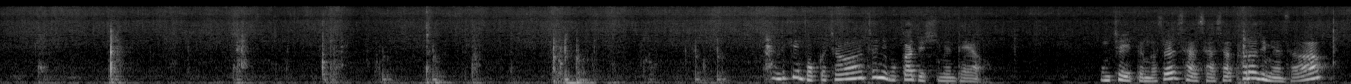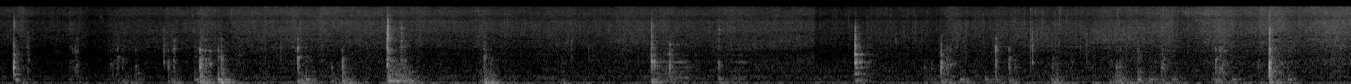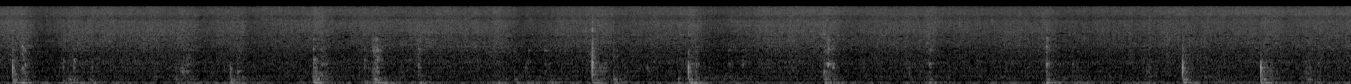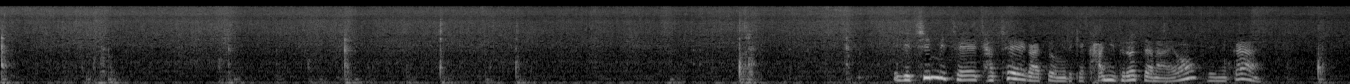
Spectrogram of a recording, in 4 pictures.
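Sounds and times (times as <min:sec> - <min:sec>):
food sizzling in oil: 0:00.0 - 0:54.0
utensils clicking against pan: 0:20.0 - 0:21.0, 0:22.0 - 0:28.0, 0:32.1 - 0:34.6, 0:47.2 - 0:48.2.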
